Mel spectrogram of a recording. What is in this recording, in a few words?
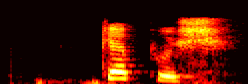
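"кепысь", Komi, female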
